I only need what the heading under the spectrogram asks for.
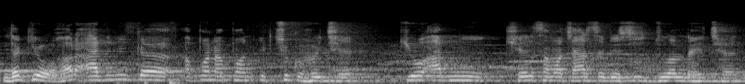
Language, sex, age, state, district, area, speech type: Maithili, male, 30-45, Bihar, Darbhanga, urban, spontaneous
